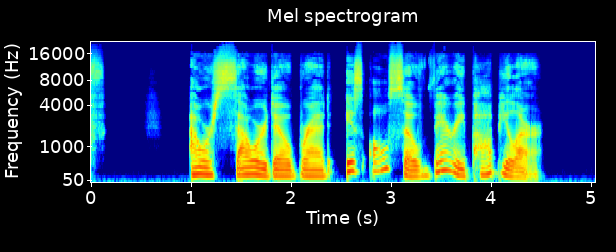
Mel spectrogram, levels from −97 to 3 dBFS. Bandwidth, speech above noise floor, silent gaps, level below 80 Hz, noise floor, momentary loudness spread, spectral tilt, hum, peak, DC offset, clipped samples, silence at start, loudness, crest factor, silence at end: 18 kHz; 48 dB; none; -60 dBFS; -69 dBFS; 7 LU; -5.5 dB/octave; none; -6 dBFS; under 0.1%; under 0.1%; 0 s; -22 LUFS; 18 dB; 0.55 s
